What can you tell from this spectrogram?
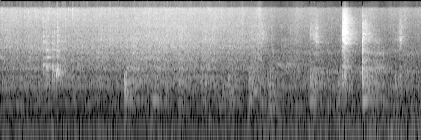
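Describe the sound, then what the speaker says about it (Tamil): Spice powder is stirred into tomato masala in a pan for a peas, potato and pepper kuruma, a steady scraping stir over low sizzling, with a couple of sharp utensil clinks toward the end. "இப்போ பொடி போட்டு அடுப்பை ஸ்லோவில் வச்சுட்டு இதை நல்லா ஒரு வாட்டி கலந்து விட்டுக்கலாம் இந்த மசாலாவோட."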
